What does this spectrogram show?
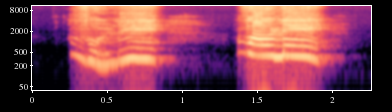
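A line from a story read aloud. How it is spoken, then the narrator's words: Shouted. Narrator (French): cria Gride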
